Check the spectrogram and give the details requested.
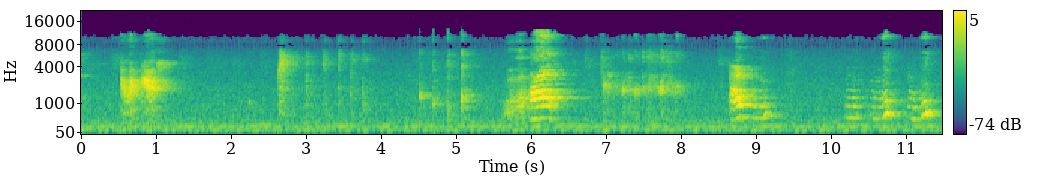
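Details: Indoor female African grey parrot, nearly two years old, that loves to talk: scattered mimicked sounds, speech-like bursts, clicks and short whistled notes, spaced a few seconds apart over a faint background hum.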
